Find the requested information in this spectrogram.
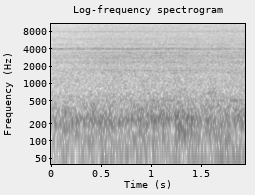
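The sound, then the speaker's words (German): Railjet train from Budapest pulling into a station on a cold November evening, a steady, loud low rumble of wheels and rolling stock that holds even throughout, with no other sounds standing out. “Drei helle Lichter in Dreiecksform nähern sich dem Bahnhof. Der Railjet aus Budapest kommt an.”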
